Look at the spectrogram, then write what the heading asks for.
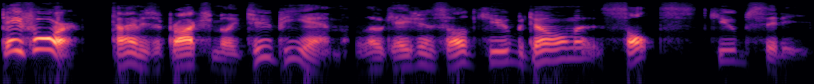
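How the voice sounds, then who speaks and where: A man's voice: medium pitch, huge pitch swings, moderate pace, no room sound. A man reading scripted story narration as a narrator, with a theatrical storytelling delivery. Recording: dry, slightly dull home recording.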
